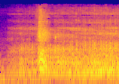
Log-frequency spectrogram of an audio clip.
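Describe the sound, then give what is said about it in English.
A wild cat lets out one sharp, breathy hiss-spit, a quick explosive burst lasting a fraction of a second, over a steady low background hiss. No one speaks. “That hiss or that spit that comes out there.”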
